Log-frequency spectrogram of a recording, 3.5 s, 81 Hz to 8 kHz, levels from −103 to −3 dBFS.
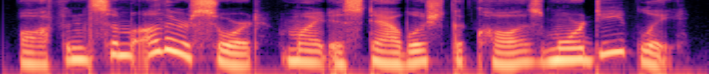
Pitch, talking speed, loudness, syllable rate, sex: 200 Hz, 170 wpm, -19 LUFS, 5.0 syllables/s, female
